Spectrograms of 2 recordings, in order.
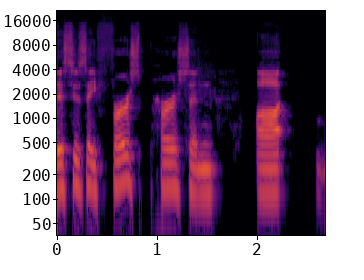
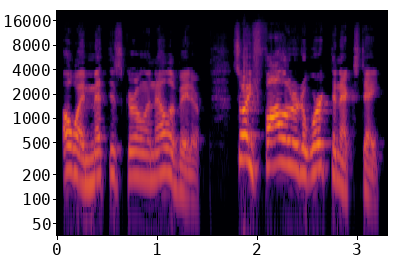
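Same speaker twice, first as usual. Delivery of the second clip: casual crazy person; 5 semitones higher, 6 dB louder, faster than usual. Retold or imitated. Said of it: "That's what this movie is like".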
